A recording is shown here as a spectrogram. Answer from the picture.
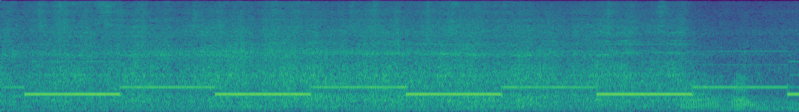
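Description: Railroad crossing warning alarm sounding a repeating two-tone signal, alternating low and high tones each held about a second, over the loud rumble of an Argo Parahyangan passenger train passing close by.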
